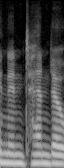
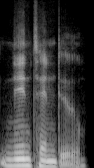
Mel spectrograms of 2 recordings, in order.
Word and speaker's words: Nintendo: I've heard people say Nintendo with stress on the 10. Japanese say Nintendo.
